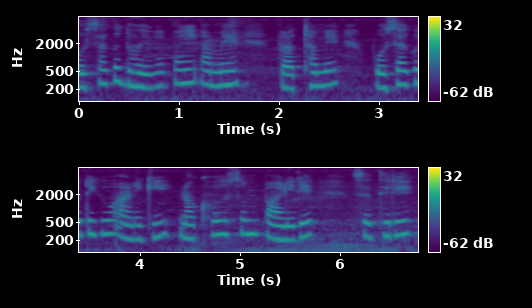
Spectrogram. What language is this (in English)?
Odia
